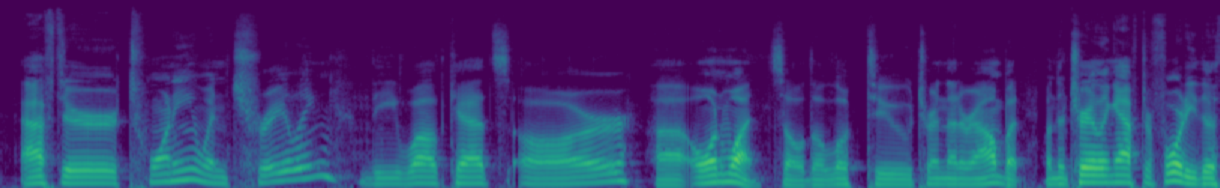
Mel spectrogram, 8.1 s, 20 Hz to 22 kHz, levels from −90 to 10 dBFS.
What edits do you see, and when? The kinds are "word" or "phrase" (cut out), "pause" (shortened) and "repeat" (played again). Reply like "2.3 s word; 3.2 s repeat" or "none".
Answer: 2.3 s pause; 4.3 s pause; 6.9 s pause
